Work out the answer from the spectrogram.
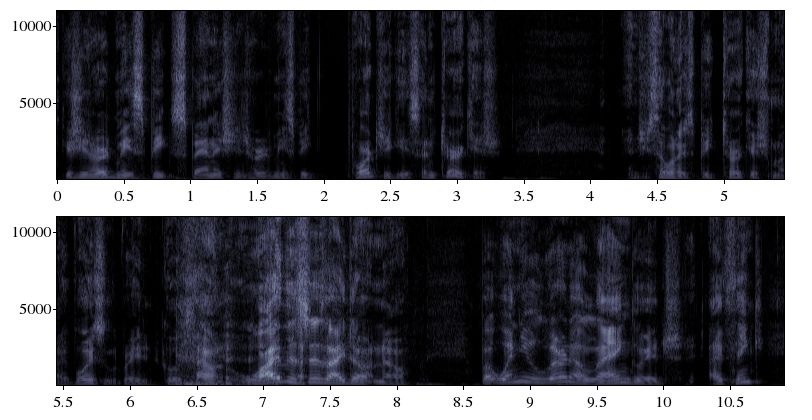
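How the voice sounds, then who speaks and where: A man's voice: medium pitch, big pitch swings, normal speed, husky. A middle-aged man, an author and poet, being interviewed and thinking aloud with a reflective, rambling manner. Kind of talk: conversational interview.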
